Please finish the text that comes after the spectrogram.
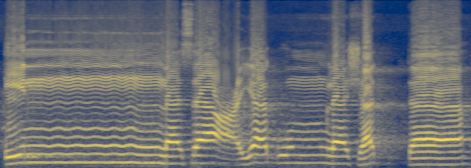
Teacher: Keluarnya huruf ain di tengah tenggorokan.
